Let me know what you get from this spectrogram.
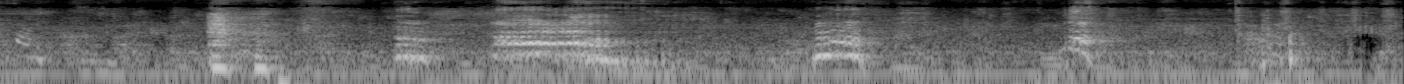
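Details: A pet fox named Lucca makes short whiny squeaks and low throaty growls while a person talks nearby, mentioning dog treats.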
